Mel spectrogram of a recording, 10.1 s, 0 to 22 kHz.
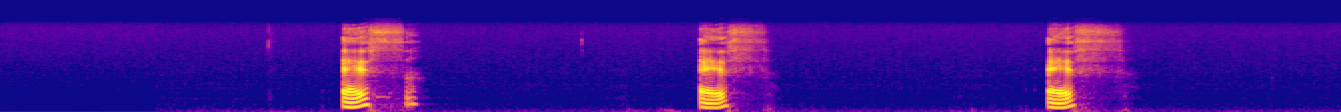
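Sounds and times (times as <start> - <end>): person speaking a letter: 2.6 - 3.2, 5.2 - 5.8, 7.8 - 8.5.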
